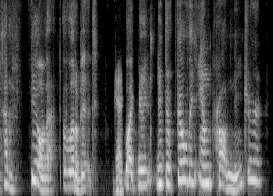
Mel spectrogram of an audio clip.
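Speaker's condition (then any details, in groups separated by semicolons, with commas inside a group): Cerebral palsy; mild case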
